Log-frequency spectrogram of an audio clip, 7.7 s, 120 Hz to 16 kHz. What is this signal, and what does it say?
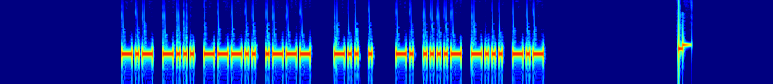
Morse code, heard as a keyed tone, about 36 wpm, 700 Hz. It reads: KB8J DE N4BK
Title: USA Callsign DE Callsign - 4 Characters - 35wpm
